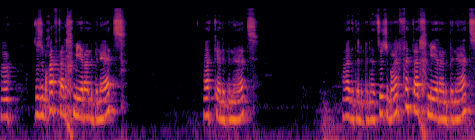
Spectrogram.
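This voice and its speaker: A woman's voice: mid-range voice, brisk, long pauses, warm tone. A middle-aged woman with an Algerian Arabic accent hosts a casual cooking tutorial, filming herself and chattily repeating her phrases to her viewers. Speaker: cooking channel host. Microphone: phone camera, filming herself. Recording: roomy echo.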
